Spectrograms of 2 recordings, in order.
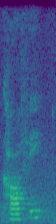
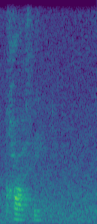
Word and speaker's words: coffee: is pushed backward more if you hear ah coffee the lips are more relaxed and the tongue may be more forward coffee coffee listen as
